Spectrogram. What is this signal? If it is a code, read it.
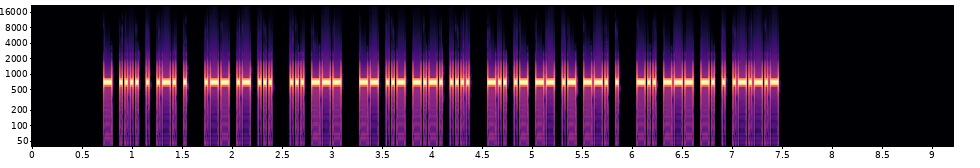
Morse code, heard as a keyed tone, about 44 wpm, 700 Hz. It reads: THERE WAS SO MUCH DAMAGE DONE.
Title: Sentences from Top 1100 Words 45wpm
